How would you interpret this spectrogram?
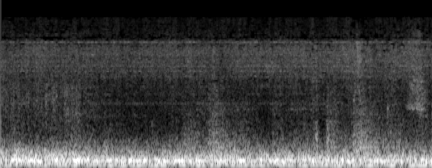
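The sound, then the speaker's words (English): A deep, continuous rumble of thunder rolls on steadily throughout during a torrential rainstorm with lightning flashes, heavy in the low end with a faint hiss above it and no voices. “Lightning flashes outside, pulling his attention out the window.”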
